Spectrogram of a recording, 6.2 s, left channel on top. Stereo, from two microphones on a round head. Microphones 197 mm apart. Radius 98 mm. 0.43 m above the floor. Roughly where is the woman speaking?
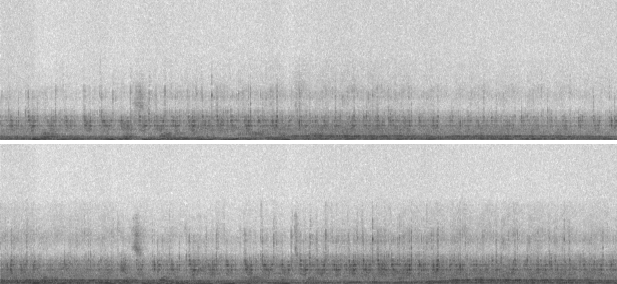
Right.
